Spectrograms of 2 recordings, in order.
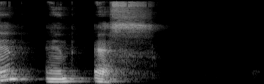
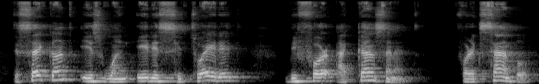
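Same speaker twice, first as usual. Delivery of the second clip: ordinary delivery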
